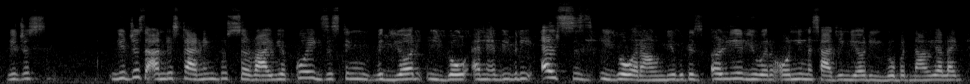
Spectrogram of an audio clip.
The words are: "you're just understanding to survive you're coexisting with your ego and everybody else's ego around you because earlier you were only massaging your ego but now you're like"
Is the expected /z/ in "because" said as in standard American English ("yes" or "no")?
yes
